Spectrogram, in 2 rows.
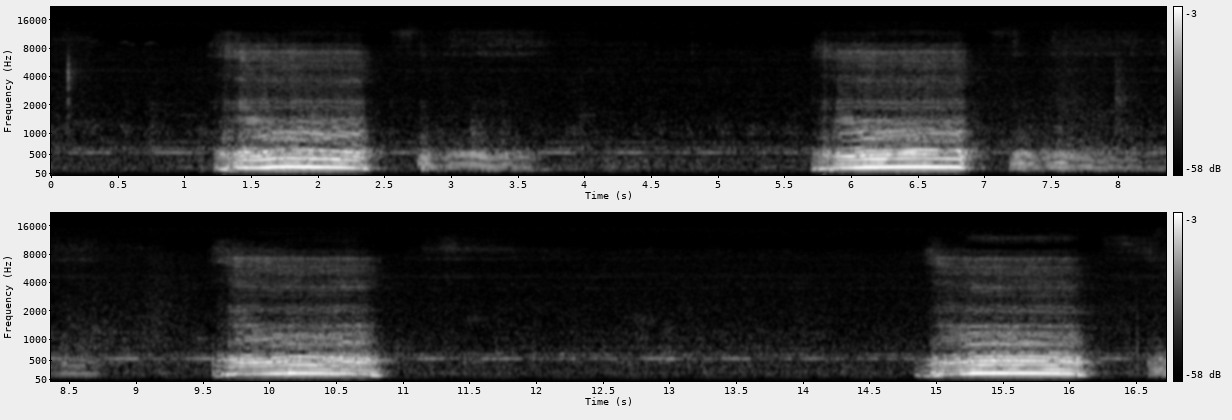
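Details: A 2-month-old Chow Chow puppy snores heavily in slow, rasping breaths, a loud inhale roughly every four seconds.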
